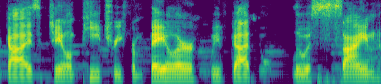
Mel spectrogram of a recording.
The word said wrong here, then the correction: Cine: I hope I said that right. I always get Cine. Lewis Cine. Cine.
